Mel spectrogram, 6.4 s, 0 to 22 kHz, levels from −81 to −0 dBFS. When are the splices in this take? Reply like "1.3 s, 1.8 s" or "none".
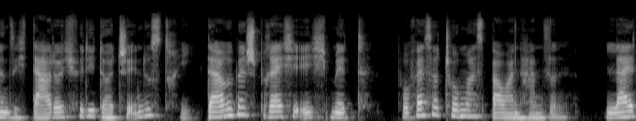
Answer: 2.0 s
